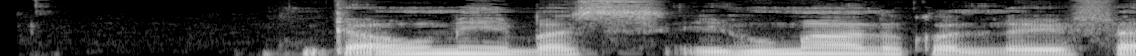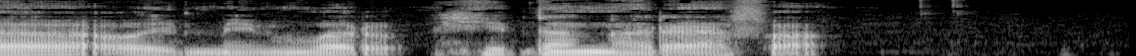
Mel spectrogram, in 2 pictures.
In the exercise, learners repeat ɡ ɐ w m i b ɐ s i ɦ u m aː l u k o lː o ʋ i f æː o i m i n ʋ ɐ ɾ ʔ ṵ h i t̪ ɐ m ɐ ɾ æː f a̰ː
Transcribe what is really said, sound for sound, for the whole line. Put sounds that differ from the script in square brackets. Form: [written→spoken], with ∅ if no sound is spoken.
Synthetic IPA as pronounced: ɡ ɐ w m [i→iː] b ɐ s i ɦ u m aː l u k o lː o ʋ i f æː o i m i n ʋ ɐ ɾ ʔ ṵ h i t̪ ɐ [m→ŋ] ɐ ɾ æː f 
